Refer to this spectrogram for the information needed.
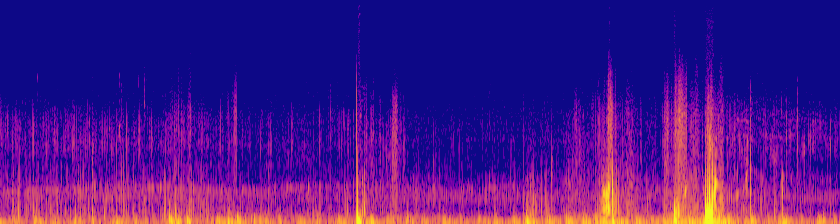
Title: Stomach noises and and a burp at the end for you guys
